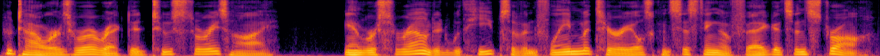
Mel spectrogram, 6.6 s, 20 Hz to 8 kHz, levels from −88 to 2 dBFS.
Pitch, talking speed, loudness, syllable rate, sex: 105 Hz, 180 wpm, -15 LUFS, 5.8 syllables/s, male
